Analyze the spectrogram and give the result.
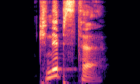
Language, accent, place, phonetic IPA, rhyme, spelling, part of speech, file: German, Germany, Berlin, [ˈknɪpstə], -ɪpstə, knipste, verb, De-knipste.ogg
- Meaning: inflection of knipsen: 1. first/third-person singular preterite 2. first/third-person singular subjunctive II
